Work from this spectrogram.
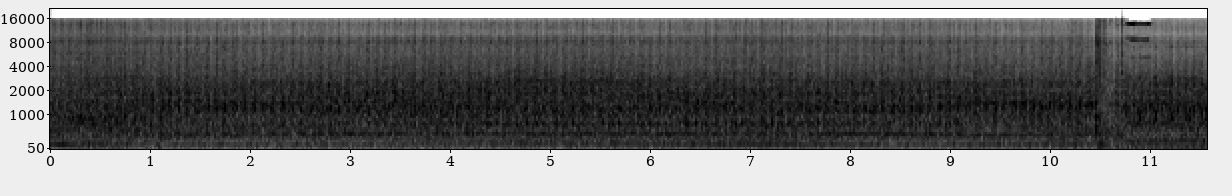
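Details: Compound-turbo 12-valve Cummins diesel idling: loud idle with fast loose ticking about three per second and sharp puffing; soot seen rising around the exhaust manifold, suspected manifold leak, not confirmed.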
